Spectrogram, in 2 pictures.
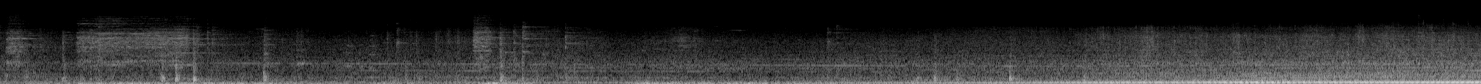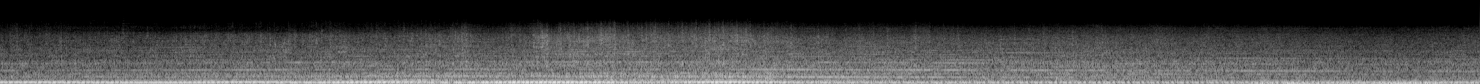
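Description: Union Pacific freight train rolling past: tank cars and boxcars clicking over the rail joints, with thin drifting squeals from the wheels. From about ten seconds in, the low drone of the train's diesel locomotives grows louder and is strongest a little past the middle.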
